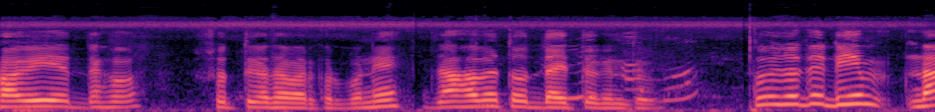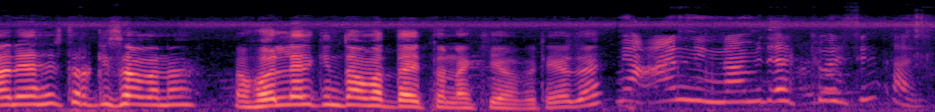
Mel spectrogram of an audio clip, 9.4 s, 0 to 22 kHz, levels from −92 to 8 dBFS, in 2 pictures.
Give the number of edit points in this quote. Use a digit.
0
